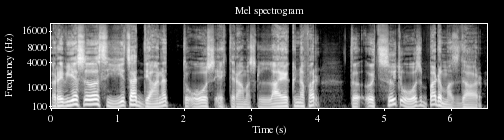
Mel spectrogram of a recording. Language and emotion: Kashmiri, neutral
